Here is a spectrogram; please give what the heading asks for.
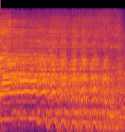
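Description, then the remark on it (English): A terrified horse neighs loudly, a shrill, quavering whinny that wavers up and down for about two seconds with no other sounds around it. “There was a wind kind of howling, and the snow is actually made of paper, so it kind of gusts it up into the air, and the horses were terrified.”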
